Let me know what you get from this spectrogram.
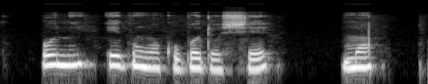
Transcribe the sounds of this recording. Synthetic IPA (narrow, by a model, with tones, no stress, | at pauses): o˦nĩ˦e˦˨ɡũ˦˨w̃ɔ̃˧ko˨ɡ͡bɔ˦˨dɔ˨ʃɛ˨˦ | mɔ̃˦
